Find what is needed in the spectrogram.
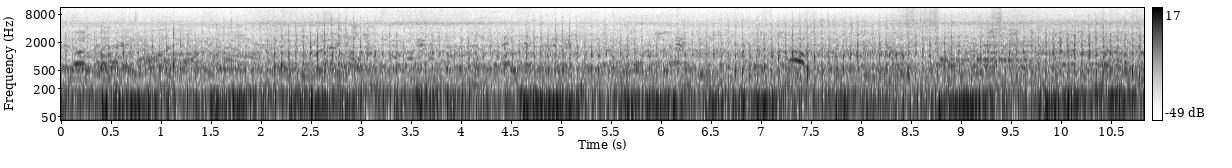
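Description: Helicopter flying overhead, a steady low rotor sound, with people talking nearby.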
